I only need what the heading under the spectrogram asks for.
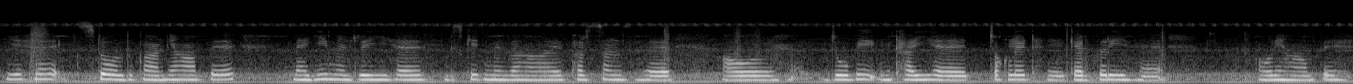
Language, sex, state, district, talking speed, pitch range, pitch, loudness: Hindi, female, Punjab, Kapurthala, 130 wpm, 200-220 Hz, 210 Hz, -17 LUFS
